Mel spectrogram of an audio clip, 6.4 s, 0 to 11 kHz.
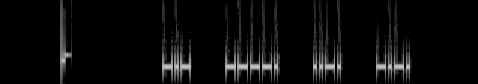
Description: Morse code, heard as a keyed tone, about 32 wpm, spaced as for 14 wpm, 700 Hz. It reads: K9FC
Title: USA Call Signs - 4 Characters - 4x Character Spacing - 30wpm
